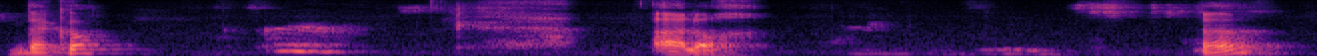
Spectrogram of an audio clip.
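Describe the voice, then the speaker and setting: Over a video call picked up by a computer mic, a startup trainer with a Moroccan French accent teaches an online workshop to founders. He speaks extremely slowly in a mid-range voice, stays lively and questioning, often asks the group to agree, restarts frequently, and mentions that he is a gamer.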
